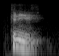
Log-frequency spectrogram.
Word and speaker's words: Kniff: And you say your last name, Knife? – Kniff. – Kniff. Okay. You actually do pronounce it with the K.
